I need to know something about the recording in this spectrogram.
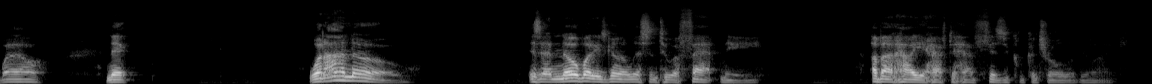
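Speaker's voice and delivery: put-on deep Southern accent, Texas and Carolina style. Retelling what Ziegler once answered him: imitating Ziegler's deep Southern accent. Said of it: "in the only way Ziegler can say it, he had that kind of deep Southern accent".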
